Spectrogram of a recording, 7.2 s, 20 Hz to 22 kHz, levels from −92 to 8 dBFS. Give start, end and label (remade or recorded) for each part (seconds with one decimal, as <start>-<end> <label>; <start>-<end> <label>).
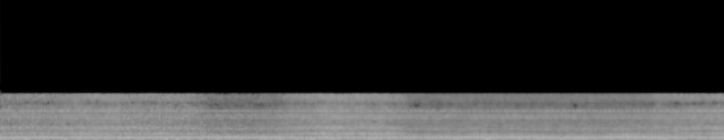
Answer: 0.0-0.6 recorded; 0.6-1.2 remade; 1.2-2.6 recorded; 2.6-7.2 remade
